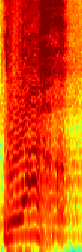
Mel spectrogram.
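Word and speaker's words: רוח: El roaj, que la palabra hebrea para espíritu.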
